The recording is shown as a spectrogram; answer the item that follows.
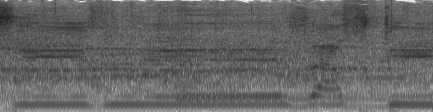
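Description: Male vocal group singing a love song with a live band behind them, the notes held long with brief bends between them.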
